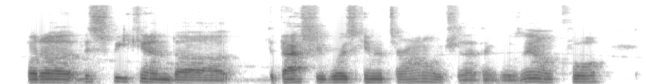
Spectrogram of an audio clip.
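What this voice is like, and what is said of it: Canadian English accent. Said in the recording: “if you can't tell from the accent, we are Canadian”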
